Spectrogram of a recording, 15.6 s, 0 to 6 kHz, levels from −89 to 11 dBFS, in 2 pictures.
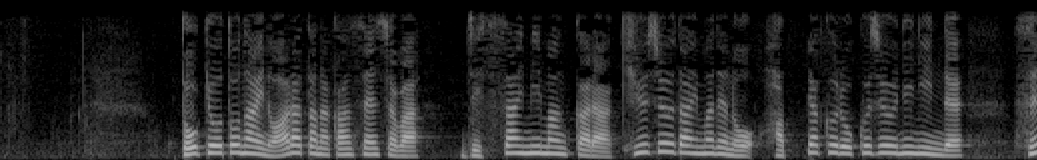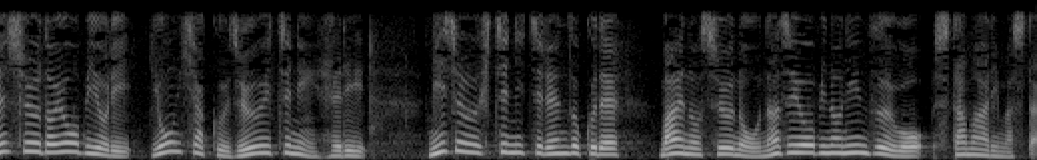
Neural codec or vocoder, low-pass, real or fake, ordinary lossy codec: none; 5.4 kHz; real; none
